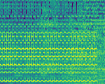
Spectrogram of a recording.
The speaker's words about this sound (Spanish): Está sonando un teléfono. Un teléfono en la madrugada.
